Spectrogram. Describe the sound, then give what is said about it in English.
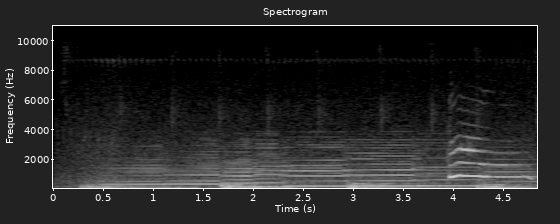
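A cat gives a single clear meow near the end, rising then trailing off, over steady sustained low musical tones that shift pitch a few times. No one speaks. “Come on, kitty. Let's go in the house.”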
